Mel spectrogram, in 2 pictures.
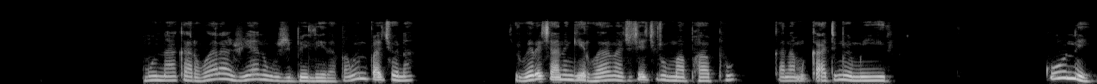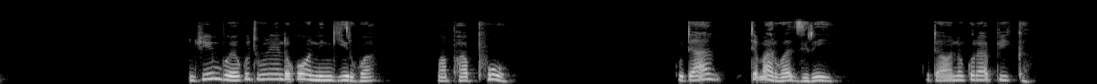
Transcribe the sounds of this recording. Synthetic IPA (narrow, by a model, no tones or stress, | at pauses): mun̤uakarwaɾaʐijanikuʐibʱe̞ɮe̞ɾapamwe̞nipat͡ʃo̞na | t͡ʃirwe̞ɾe̞t͡ʃaːne̞ŋɡerwaɾanat͡ʃot͡ʃe̞t͡ʃirimumapʰapʰu | kanamuka̰timwe̞muiːri | kune̞ | nʐimbo̞je̞kutiune̞ndekoniŋɡirwa | mapʰapʰuo | kutia | te̞marwad͡zire̞i | kutia̰one̞kuɾapiːka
